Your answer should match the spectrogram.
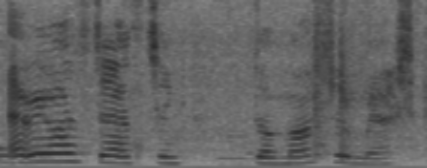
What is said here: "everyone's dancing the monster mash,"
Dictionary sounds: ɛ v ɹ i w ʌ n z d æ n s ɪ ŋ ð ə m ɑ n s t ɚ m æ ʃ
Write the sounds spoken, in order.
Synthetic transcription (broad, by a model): ɛ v ɹ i w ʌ n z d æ n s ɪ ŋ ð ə m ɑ s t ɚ m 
